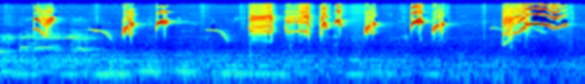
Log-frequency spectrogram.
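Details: Tutor song of a calm-type Oriental magpie-robin stuffed with imitated sparrow and prinia phrases: brisk falling and rising whistles, clustered chattering chirps, a harsh buzz near the middle and a closing wavering high whistle.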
